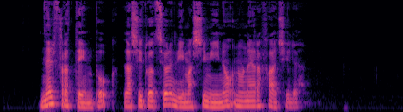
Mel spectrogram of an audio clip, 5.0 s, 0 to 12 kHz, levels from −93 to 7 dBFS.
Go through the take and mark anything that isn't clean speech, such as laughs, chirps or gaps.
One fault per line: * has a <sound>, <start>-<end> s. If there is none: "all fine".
all fine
